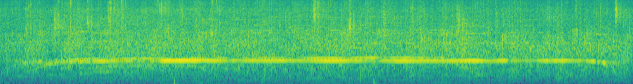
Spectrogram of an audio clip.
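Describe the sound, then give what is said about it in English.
A crowd at a live show of Come On, Son applauds steadily for several seconds, a dense wash of clapping with a few whoops, while a faint steady tone hums beneath and a couple of low thumps land midway. “Give me a nice round of applause for that, y'all.”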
